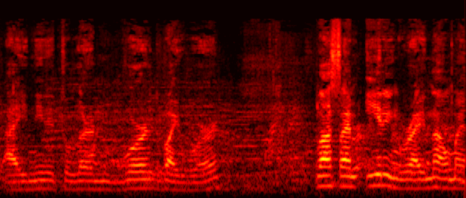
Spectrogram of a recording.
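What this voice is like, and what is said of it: Non-native English accent. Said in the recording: “maybe I sound weird for all listeners. English is my second language ... your accent is absolutely sexy”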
